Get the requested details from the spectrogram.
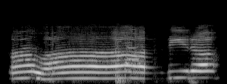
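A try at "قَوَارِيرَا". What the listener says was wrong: Don't rush through the ya, because this ya is also ya mad. Previous letter has a kasra. So prolong this for just as long as the alif mad. Both of them are mad letters.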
